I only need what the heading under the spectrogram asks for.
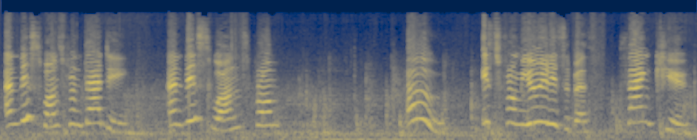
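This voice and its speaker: A woman's voice: extremely high pitch, very animated, unhurried, noisy background, heavily acted. An actress playing a shy, sweet schoolgirl of about eleven in a children's radio play, speaking earnestly. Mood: delighted, touched. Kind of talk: 1970s full-cast children's radio play acting.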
